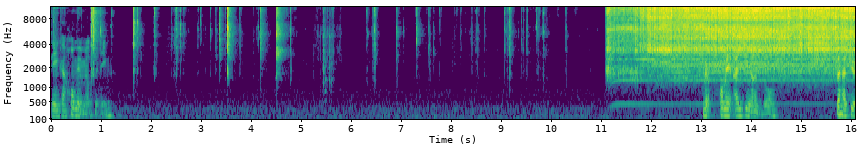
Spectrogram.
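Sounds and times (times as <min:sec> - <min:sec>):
small plastic clicks and snaps: 0:01.6 - 0:04.9.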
